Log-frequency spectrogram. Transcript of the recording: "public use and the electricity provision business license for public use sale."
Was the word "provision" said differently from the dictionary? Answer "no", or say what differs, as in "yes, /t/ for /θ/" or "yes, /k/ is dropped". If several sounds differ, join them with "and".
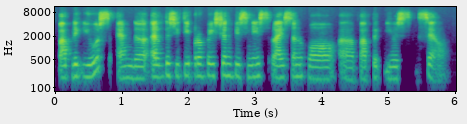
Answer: yes, /f/ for /v/ and /ʃ/ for /ʒ/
